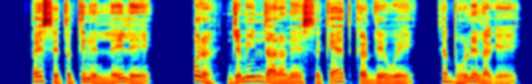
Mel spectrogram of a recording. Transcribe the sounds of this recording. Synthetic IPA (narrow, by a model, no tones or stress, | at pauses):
pɛːset̪ãt̪ɪnẽleːile | pɐɾd͡ʒɐmiːnd̪aːɾãnɛsɐkɛːt̪kɐɾd̪eɦʊe | sɛboːlñelɐɡḛ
